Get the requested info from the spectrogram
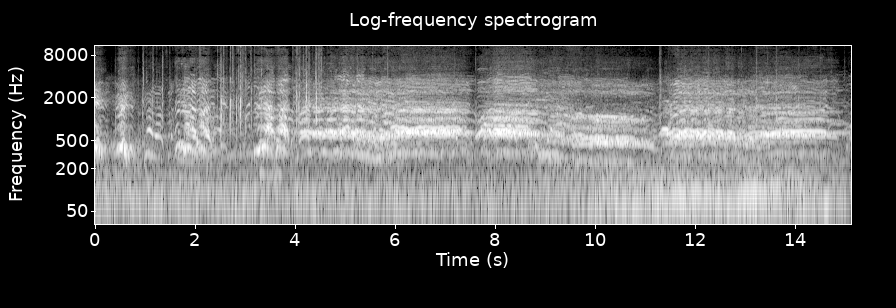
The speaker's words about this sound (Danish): Og derfor så spændede bogstaveligt talt en gruppe Trabzonspor-tilhængere lørdag aften ind på Rådhuspladsen, hvor de dansede den tyrkiske folkedans Horon og fejrede mesterskabet i fællesskab. Og det har vi faktisk noget lyd af lige her.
